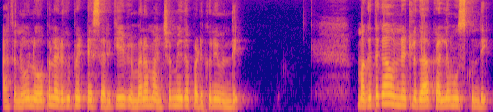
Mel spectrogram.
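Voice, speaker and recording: A woman reads a novel aloud at an even storytelling pace. Her voice is very dark and mellow, with a pitch in the middle range for a woman. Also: brisk. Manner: steady storytelling reading. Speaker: audiobook narrator. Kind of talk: scripted narration.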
